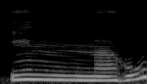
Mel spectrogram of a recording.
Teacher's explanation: И, четко и, говорим, да, про это уже в начале первого аята было сказано. Иннаху, когда нун мушаддада, читаем ее дольше, чем просто иннаху, да, потому что здесь гунна самая большая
